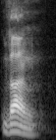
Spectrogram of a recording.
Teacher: The problem is the articulation, particularly of the V sound, the voicing, is not typically as strong in Vietnamese as it is in English.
